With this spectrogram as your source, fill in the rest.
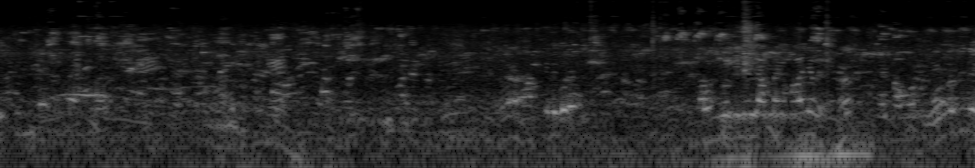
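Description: Puppies whine and yelp.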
